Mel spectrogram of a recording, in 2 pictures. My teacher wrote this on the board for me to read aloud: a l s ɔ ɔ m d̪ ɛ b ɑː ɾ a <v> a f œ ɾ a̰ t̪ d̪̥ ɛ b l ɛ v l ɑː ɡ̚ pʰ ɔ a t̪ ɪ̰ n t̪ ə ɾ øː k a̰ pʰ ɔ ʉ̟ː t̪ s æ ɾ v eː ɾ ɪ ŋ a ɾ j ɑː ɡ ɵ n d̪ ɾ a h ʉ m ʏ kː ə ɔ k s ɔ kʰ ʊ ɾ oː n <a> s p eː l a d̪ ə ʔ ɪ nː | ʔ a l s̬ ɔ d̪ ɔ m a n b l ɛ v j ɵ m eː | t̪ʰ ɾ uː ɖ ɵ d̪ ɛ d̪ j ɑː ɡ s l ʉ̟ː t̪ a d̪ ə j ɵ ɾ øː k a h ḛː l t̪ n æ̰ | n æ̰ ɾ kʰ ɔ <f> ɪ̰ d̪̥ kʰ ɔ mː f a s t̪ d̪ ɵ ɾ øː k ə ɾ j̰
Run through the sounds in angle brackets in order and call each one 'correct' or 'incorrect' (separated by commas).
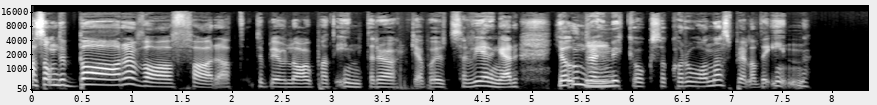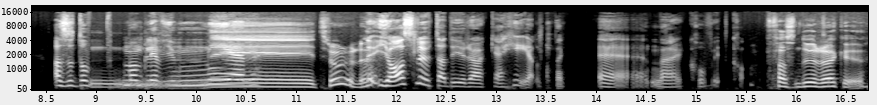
correct, correct, incorrect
